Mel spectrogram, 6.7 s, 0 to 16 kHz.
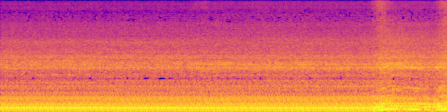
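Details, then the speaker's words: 2001 Toyota Tacoma 3RZ-FE running after a head gasket job and reassembly (timing confirmed correct, oil pan leak found); it had been spitting, sputtering and cutting out. Now a steady, even low rumble with a brief blip, no misses or spitting; sounds a lot better. "I don't know if it's going to spit and sputter again so let's find out foreign [Music] [Music] it sounds a lot better"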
